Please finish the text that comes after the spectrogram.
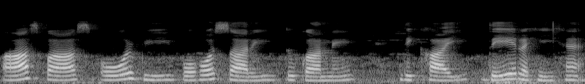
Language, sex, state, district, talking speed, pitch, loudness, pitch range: Hindi, female, Punjab, Pathankot, 115 wpm, 200 Hz, -17 LUFS, 195-215 Hz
